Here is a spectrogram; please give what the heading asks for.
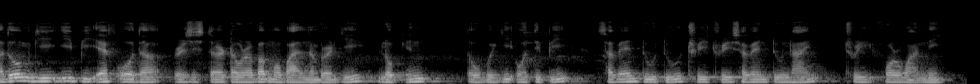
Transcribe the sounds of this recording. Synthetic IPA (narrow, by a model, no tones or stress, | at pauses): ɐdomɡiipiʔepʰodɐɾed͡ʒistɐɾtɐwɾɐbɐmobajlnɐmbɐɾɡilok̚in | tɐwbɐɡiʔotipisebʱentutut̪ʰɾit̪ʰɾisebentunajntʰɾipʰoɾwanːi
